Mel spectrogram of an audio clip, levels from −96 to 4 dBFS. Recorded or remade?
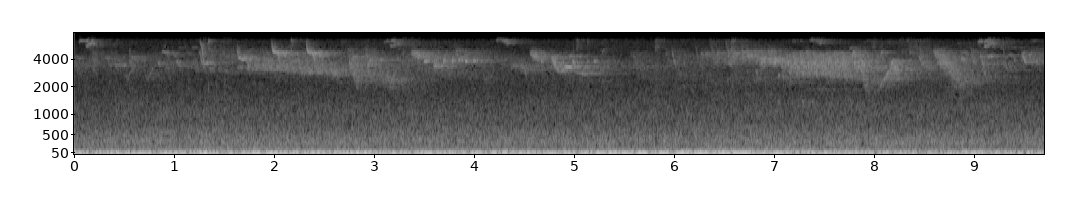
recorded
